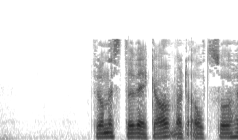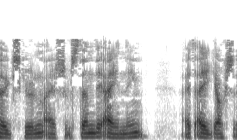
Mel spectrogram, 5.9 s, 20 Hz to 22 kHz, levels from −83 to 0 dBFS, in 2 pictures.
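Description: Right through the speech there's nothing above 6.9 kHz and a dull, warbly smear, likely AAC compression at a low bitrate, something like 24 kbps.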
